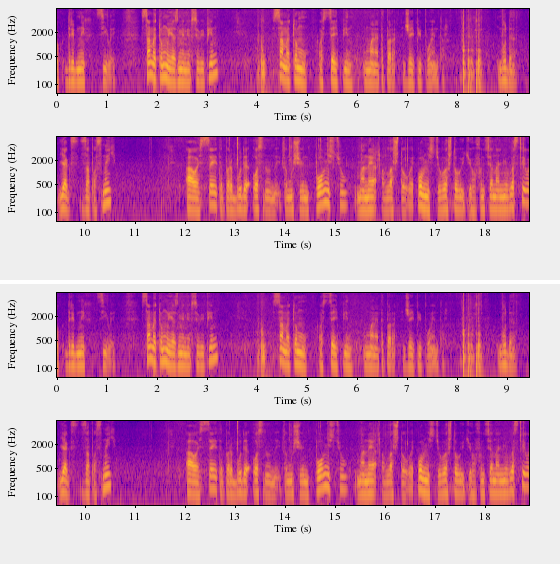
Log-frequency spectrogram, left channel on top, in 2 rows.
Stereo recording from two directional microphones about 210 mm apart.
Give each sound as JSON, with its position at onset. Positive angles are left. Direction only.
{"t": 0.0, "sound": "speech", "side_deg": 0}
{"t": 4.3, "sound": "speech", "side_deg": 0}
{"t": 8.2, "sound": "wood", "side_deg": -25}
{"t": 8.9, "sound": "speech", "side_deg": 0}
{"t": 12.0, "sound": "speech", "side_deg": 0}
